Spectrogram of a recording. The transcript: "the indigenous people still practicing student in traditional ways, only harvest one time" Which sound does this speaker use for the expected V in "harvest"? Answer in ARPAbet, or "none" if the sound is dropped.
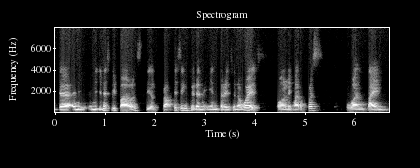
F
